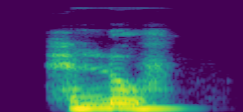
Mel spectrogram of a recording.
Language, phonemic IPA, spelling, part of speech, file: Moroccan Arabic, /ħal.luːf/, حلوف, noun, LL-Q56426 (ary)-حلوف.wav
- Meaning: pig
